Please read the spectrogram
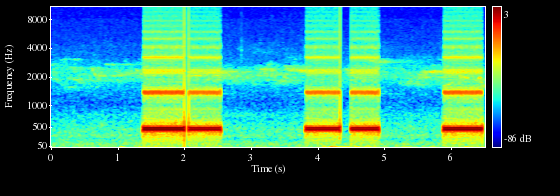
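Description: Telephone ringback tone of an outgoing call waiting to be answered: a steady double ring, two short tones back to back, repeating about every two and a half seconds. Two full double rings are heard, and a third begins at the very end.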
